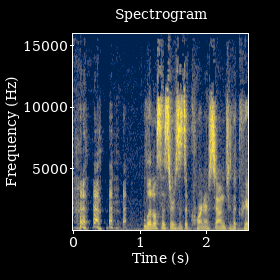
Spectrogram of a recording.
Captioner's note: both laughing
